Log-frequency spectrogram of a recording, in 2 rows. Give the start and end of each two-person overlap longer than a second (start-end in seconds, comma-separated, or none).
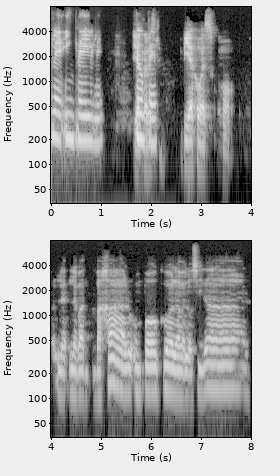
none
